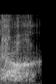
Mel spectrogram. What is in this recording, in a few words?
gurp; player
